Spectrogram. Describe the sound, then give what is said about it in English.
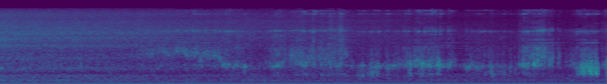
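A steady, broad hiss of boiling, steaming liquid nitrogen poured directly onto a tissue sample in a lab to freeze it for DNA extraction, with bursts of bubbling and crackling sizzle swelling louder toward the end. No one speaks. “We've got liquid nitrogen. I'm going to be pouring it directly onto the tissue.”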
